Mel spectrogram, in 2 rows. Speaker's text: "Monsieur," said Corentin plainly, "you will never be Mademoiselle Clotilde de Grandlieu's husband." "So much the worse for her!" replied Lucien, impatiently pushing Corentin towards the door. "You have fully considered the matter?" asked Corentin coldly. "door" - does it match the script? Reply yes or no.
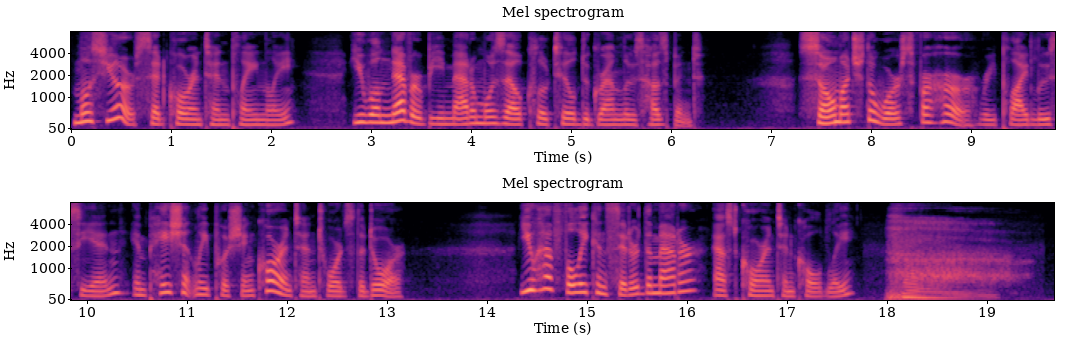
yes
